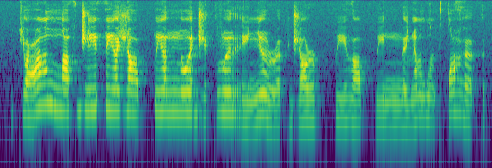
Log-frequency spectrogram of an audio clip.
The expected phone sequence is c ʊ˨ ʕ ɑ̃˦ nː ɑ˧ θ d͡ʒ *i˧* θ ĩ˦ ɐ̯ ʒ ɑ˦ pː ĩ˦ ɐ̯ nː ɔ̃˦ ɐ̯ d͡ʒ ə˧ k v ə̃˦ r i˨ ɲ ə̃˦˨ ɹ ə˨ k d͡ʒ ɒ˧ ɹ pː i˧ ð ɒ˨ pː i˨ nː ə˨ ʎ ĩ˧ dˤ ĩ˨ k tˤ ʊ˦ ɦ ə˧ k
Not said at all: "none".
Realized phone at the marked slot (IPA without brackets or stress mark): ĩ˧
